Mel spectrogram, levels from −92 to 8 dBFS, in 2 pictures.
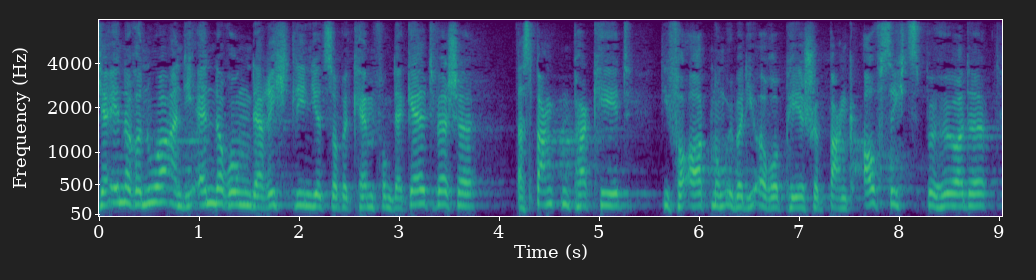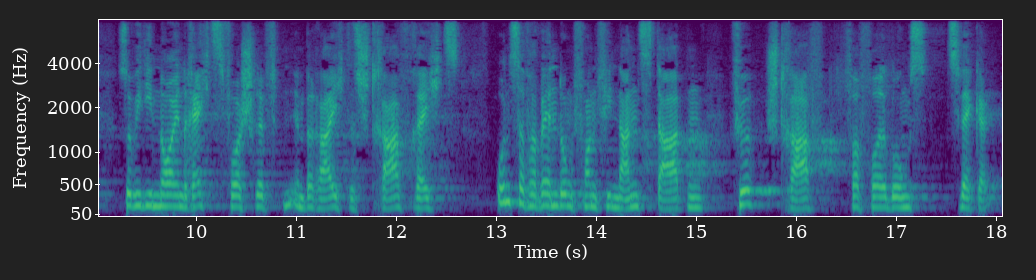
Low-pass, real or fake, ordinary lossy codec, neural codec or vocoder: none; real; none; none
